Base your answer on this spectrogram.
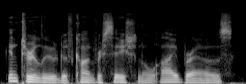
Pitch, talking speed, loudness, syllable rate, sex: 100 Hz, 95 wpm, -19 LUFS, 5.5 syllables/s, male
